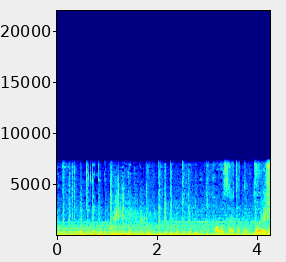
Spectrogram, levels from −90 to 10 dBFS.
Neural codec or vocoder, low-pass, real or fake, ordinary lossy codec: none; 7.2 kHz; real; none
